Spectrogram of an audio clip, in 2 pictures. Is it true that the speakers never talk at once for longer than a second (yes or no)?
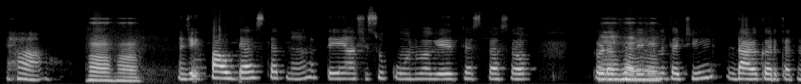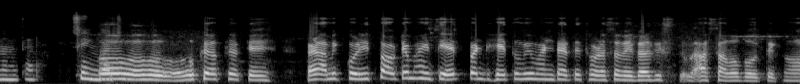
yes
